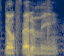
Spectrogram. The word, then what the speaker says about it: dopamine: A lot of people can't pronounce it. They say dope amphetamine. It's no, it's dopamine.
